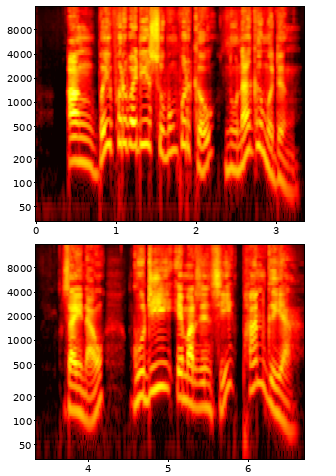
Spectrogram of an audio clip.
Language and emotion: Bodo, surprised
